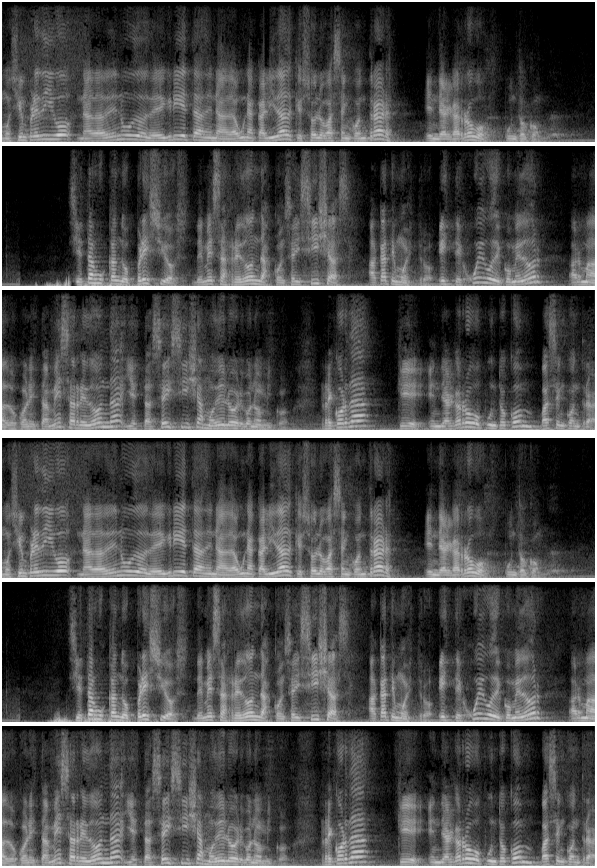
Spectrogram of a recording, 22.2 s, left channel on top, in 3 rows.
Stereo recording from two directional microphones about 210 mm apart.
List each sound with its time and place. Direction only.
0.0 s speech: 15° right (ahead or behind)
8.2 s speech: 15° right (ahead or behind)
